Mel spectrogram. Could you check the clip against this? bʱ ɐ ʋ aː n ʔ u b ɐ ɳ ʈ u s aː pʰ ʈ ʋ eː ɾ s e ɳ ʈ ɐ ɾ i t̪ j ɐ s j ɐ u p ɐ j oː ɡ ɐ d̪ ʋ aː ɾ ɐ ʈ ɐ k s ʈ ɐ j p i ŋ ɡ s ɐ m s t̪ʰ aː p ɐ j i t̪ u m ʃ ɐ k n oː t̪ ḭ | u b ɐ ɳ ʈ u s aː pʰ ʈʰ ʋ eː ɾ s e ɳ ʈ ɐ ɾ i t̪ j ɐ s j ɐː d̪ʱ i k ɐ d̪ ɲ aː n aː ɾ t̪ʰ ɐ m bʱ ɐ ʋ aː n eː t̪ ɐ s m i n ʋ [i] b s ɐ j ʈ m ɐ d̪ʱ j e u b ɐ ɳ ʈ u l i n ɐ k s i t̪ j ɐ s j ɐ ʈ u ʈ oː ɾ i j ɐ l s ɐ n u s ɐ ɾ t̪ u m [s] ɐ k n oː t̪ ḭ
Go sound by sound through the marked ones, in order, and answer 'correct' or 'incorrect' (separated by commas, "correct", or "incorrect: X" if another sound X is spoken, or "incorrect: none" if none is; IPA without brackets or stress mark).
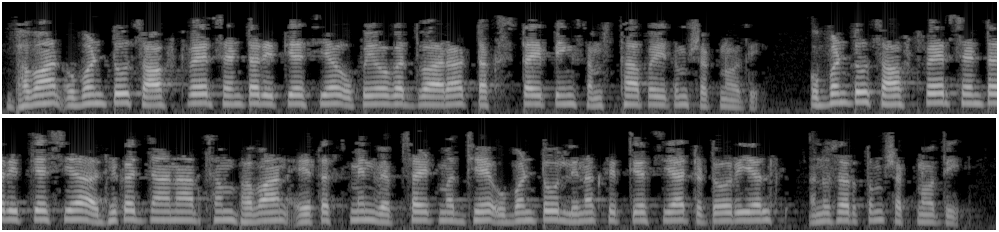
incorrect: e, incorrect: ʃ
